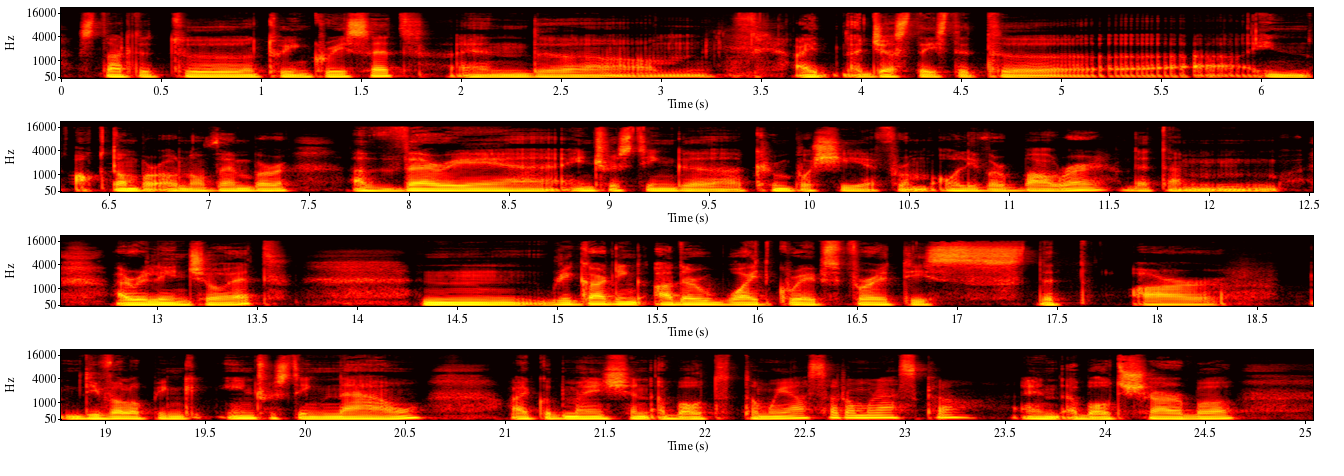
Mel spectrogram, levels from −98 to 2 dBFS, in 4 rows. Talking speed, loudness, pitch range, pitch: 120 wpm, -28 LUFS, 90-110 Hz, 95 Hz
